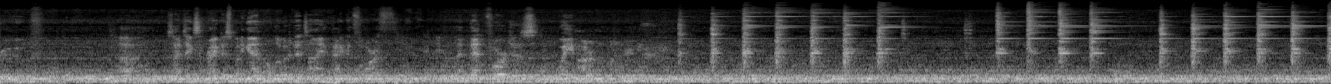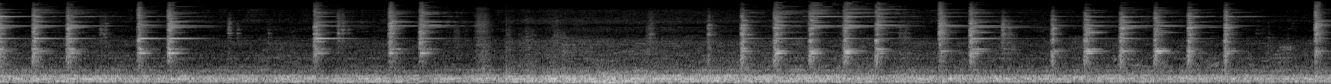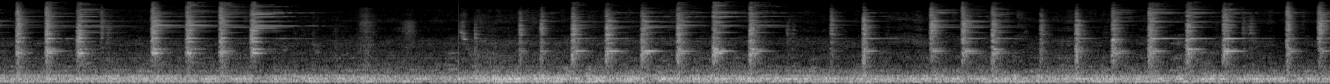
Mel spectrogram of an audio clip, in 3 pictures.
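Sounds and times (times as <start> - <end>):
hammer ringing on anvil: 6.8 - 15.7, 16.4 - 18.2, 20.3 - 30.0, 31.8 - 39.9.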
